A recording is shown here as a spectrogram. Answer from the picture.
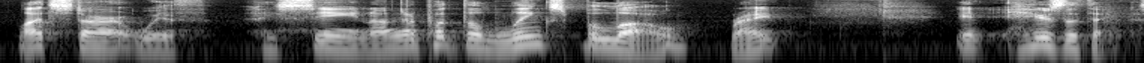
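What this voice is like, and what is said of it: Voice in bad shape. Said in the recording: “<clears throat> Man, my voice is fucked today.”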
